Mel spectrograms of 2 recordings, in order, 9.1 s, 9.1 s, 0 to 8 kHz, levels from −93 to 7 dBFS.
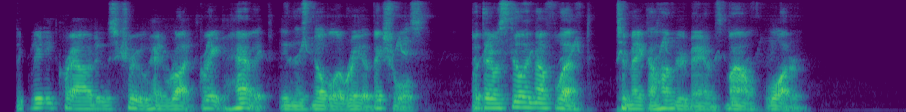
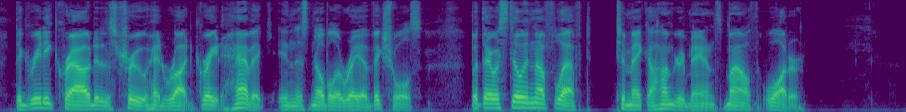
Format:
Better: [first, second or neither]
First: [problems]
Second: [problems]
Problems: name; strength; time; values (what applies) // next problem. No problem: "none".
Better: second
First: noise reduction (neural mask model DeepFilterNet 3)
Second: none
